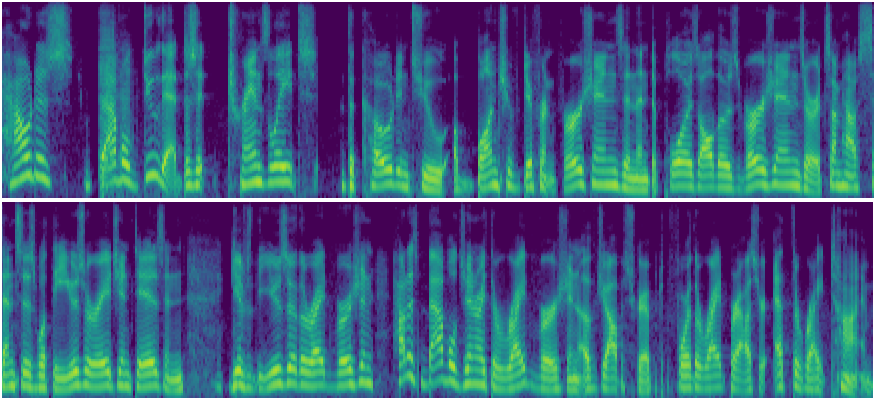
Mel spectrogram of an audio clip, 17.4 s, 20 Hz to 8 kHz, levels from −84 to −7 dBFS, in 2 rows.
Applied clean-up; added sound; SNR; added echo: neural mask model Resemble Enhance denoiser.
